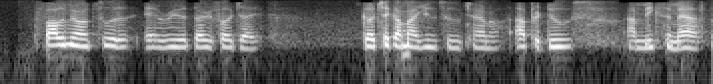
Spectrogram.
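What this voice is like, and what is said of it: Breathless, out of breath voice. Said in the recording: “Why you sound like long breath? ... Why you sound like you out of breath?”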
